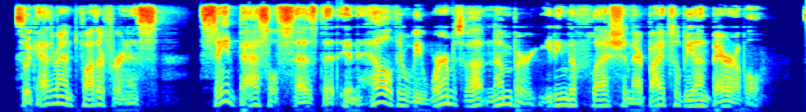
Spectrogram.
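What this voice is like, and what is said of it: Children's storybook narrator voice. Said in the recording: “Let's do it in the children's narrator voice.”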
